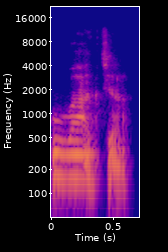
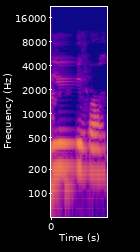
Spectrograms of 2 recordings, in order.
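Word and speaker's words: uvāca: which is correct, then this should be uvacha. But the same Uvacha. Oh, not yuvacha. and not yuvacha, right? You see, that's the English that comes, usurp. So that English comes in.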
